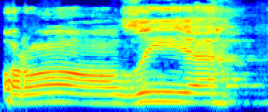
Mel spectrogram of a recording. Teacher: را کو بھی پر کر کے پڑھنا ہے اور ضاد کو بھی پر کر کے پڑھنا ہے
